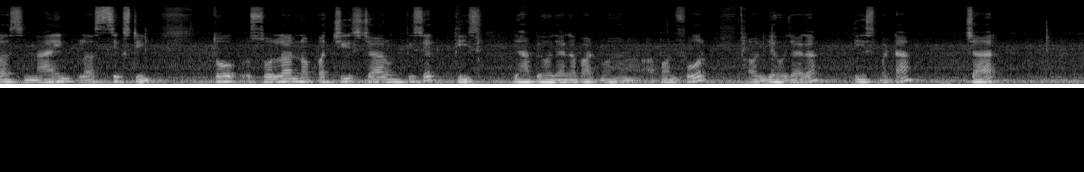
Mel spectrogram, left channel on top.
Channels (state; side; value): silent; right; digital silence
